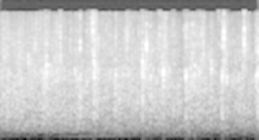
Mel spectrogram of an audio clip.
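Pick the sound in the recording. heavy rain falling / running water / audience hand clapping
audience hand clapping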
